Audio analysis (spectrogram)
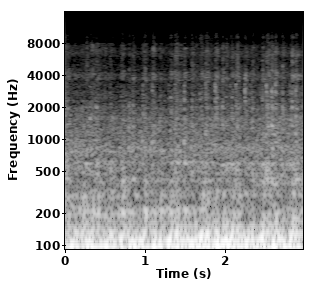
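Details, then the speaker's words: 1965 Pontiac GTO convertible, 389 V8 Tri-Power, heard at the exhaust during warm-up idle: deep, even burble with a steady beat, no misses or ticks. The exhaust sounds great and the idle is healthy. "Exhaust sounds great."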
